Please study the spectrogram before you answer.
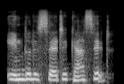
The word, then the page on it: indoleacetic acid: Indian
